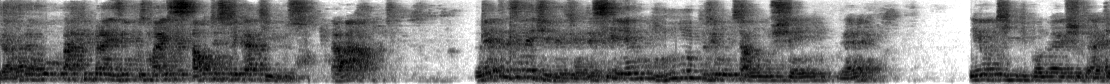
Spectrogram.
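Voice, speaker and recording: In a live-streamed online writing lesson recorded in a room, a male teacher with a fairly high voice walks through writing errors step by step, frequently checking in with "tá?". The audio sounds roomy and distant, captured on a dull mic with background noise.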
